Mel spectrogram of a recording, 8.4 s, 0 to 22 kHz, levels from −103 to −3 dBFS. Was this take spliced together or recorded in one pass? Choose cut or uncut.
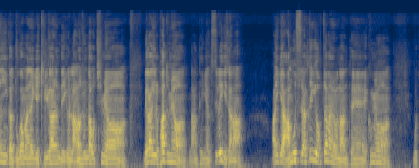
uncut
